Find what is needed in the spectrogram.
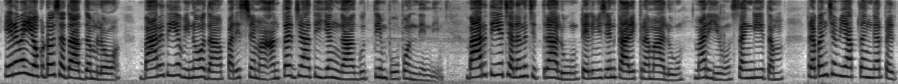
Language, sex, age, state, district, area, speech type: Telugu, female, 18-30, Andhra Pradesh, Konaseema, urban, spontaneous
